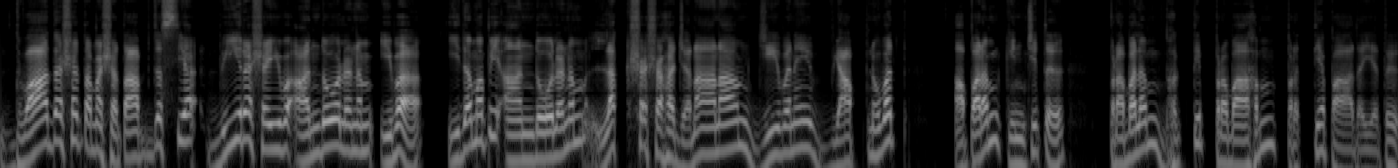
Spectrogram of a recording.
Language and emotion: Sanskrit, neutral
